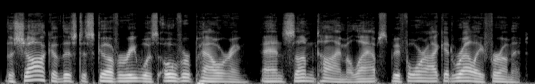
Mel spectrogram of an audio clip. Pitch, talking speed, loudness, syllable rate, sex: 140 Hz, 190 wpm, -16 LUFS, 5.7 syllables/s, male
